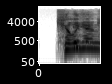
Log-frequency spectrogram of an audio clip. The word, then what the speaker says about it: Cillian: That, that's soft C. It's just begging you to say Cillian. Guys, you can't put a CI up and expect me to go.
